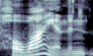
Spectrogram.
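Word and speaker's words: Hawaii (Hawaiʻi): In the phonetic inventory of Hawaiian, the Hawaiian language, a glottal stop is a part of it. The traditional pronunciation of the state is Hawaii, with a glottal stop in there.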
